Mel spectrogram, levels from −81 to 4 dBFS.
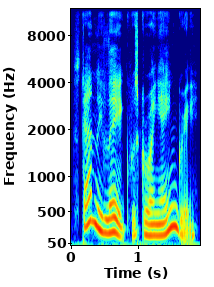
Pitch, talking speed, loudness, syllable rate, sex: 220 Hz, 155 wpm, -15 LUFS, 4.3 syllables/s, female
